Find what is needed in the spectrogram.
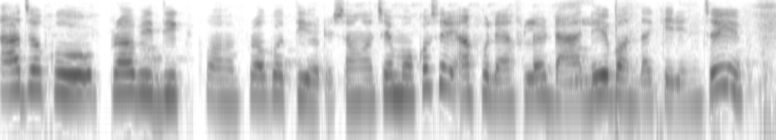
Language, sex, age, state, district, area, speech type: Nepali, female, 18-30, West Bengal, Jalpaiguri, urban, spontaneous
